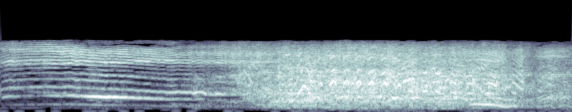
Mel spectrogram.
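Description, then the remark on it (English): Arthur, a goat, lets out one long, quavering bleat lasting about two seconds, clear, then a rough burst of noisy chatter or laughter takes over. “Yeah, you sure bleated a bibful, Arthur.”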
